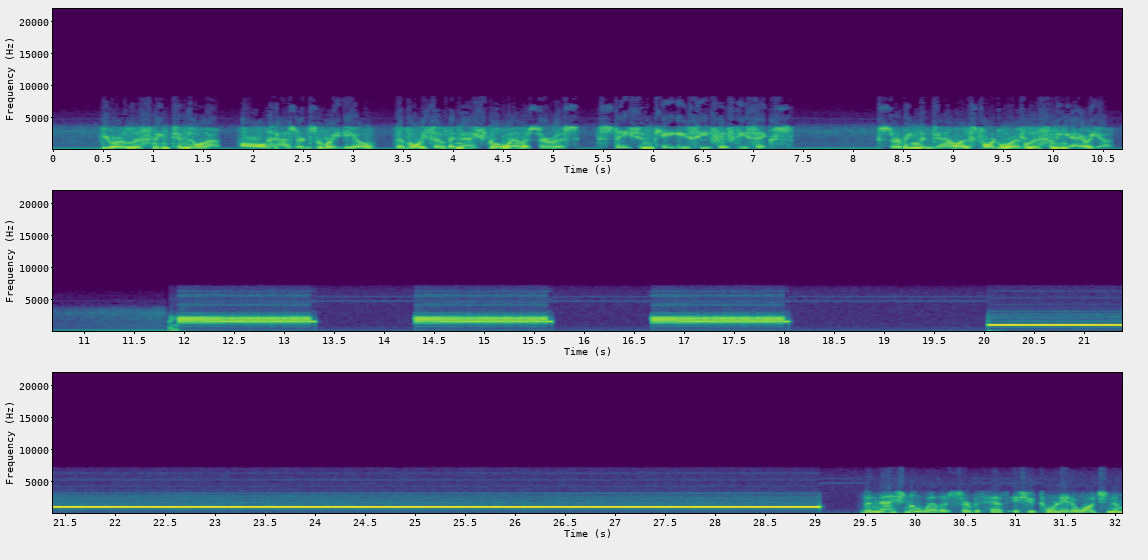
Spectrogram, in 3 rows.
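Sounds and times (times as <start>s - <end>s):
steady warning alarm tone: 11.9s - 13.4s, 14.3s - 15.7s, 16.7s - 18.1s
screeching data bursts: 14.3s - 15.7s, 16.7s - 18.1s.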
